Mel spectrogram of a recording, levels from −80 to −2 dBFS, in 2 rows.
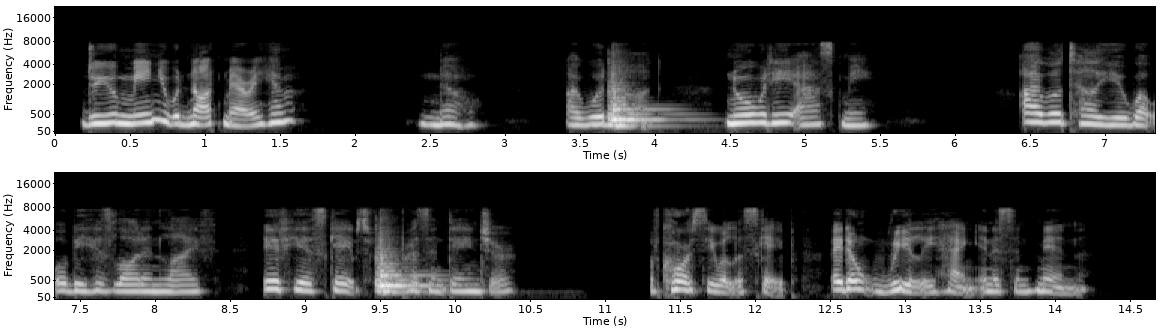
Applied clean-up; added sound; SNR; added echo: none; Bowed string instrument; 0 dB; none.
